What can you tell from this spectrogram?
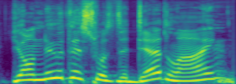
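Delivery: high-pitched disbelieving question; acted-out incredulity, voice lifted; incredulous professor. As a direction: question them in retold disbelief. Professor confronts late students.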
